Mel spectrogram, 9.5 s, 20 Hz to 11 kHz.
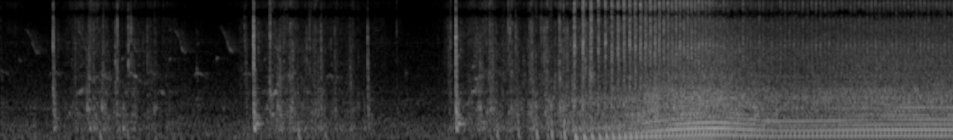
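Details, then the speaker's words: Nearly new Toro push mower, hot restart after 10 minutes' warm-up: two failed pull-cord rips, then the third pull catches into a steady run; hard hot restart suggests valve clearances may be off and need inspection. "If you're okay with multiple pulls to restart the engine, then that's your choice. However, the multiple pulls also tells us that the valve clearances might be off and needs an inspection."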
